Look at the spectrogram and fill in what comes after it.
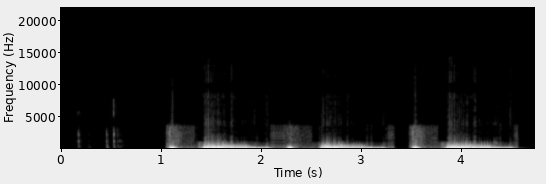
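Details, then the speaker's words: Heart sounds heard through a stethoscope in aortic regurgitation: slow heartbeat, each short thump followed by a long, loud, fading murmur. "اما بقى لو في ارتجاع في الصمام الاورطي فقعد"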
